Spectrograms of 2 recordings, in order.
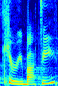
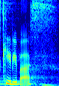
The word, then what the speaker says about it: Kiribati: You might see it spelled as Kiribati, but the proper pronunciation is Kiribati.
